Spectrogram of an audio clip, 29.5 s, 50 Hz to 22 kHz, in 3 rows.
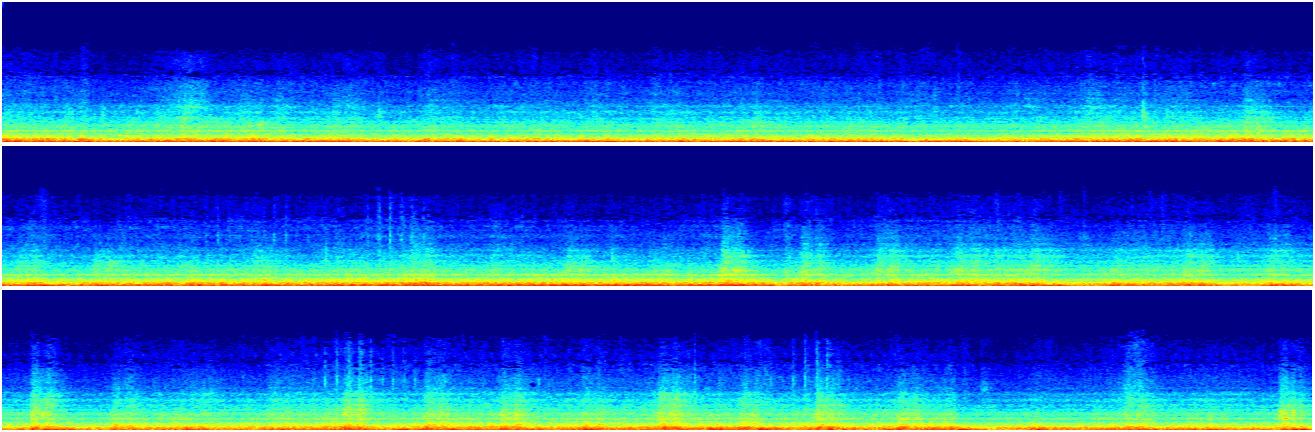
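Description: Hisatsu Orange Railway HSOR-100 diesel railcar running at speed, heard inside the carriage. A steady low engine hum fades out about halfway through, leaving the rumble of wheels on rail with irregular clicks over the rail joints.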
